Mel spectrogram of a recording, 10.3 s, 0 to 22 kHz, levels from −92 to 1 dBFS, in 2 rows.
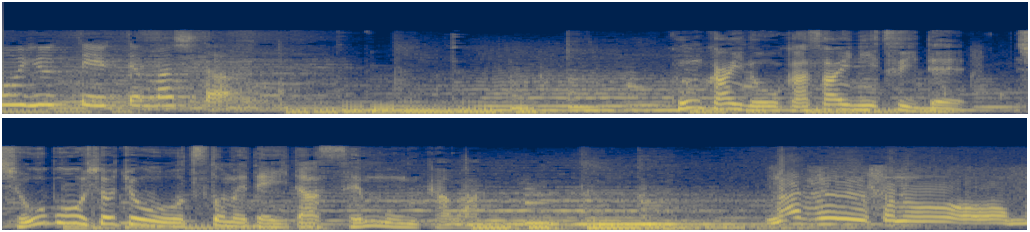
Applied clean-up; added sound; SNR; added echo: none; none; none; none.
